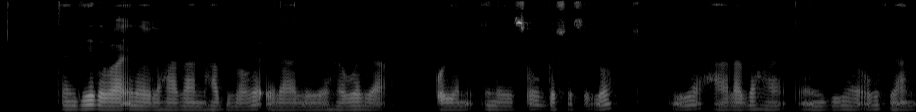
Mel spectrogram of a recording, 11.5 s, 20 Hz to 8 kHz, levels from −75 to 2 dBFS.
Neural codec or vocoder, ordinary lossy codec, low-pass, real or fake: none; none; none; real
